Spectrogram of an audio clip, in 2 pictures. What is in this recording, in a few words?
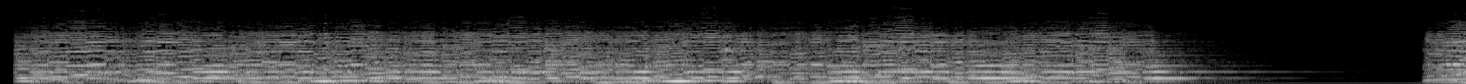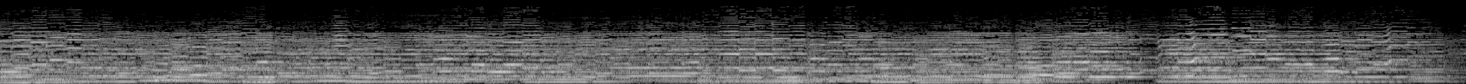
stringquartet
